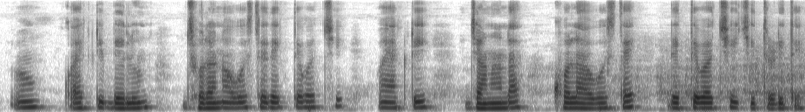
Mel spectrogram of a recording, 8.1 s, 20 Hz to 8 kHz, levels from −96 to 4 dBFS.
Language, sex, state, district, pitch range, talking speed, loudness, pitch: Bengali, male, West Bengal, Jalpaiguri, 135-150 Hz, 105 wpm, -18 LUFS, 145 Hz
